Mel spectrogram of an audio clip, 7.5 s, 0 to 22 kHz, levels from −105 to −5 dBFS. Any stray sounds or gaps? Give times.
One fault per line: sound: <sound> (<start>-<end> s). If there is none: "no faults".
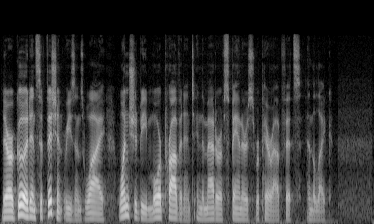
no faults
